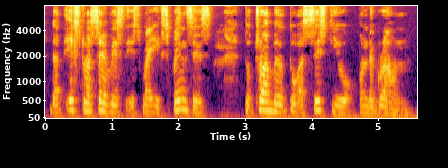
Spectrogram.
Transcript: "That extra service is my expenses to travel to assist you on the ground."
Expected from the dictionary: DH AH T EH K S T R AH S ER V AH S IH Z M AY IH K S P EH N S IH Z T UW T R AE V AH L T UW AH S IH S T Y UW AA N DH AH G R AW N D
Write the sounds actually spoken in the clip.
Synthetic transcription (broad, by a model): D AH T EH K S T R AH S ER V AH S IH S M AY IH K S P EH N S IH S T UW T R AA B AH L T UW AH S IH S T Y UW AA N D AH G R AW N D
